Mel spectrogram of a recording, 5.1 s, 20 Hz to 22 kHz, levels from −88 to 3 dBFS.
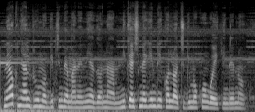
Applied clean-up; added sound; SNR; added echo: none; Alarm + Piano; 15 dB; none.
